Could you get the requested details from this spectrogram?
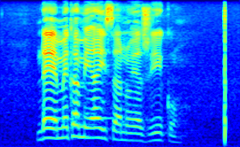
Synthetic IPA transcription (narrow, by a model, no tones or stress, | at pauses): ndɛmɛkʰamiaisanɔjazʷiːkʼɔ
